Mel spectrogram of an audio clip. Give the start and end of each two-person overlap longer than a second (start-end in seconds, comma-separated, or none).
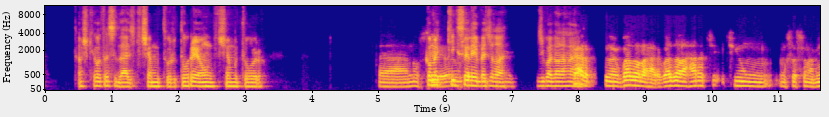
5.6-7.1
